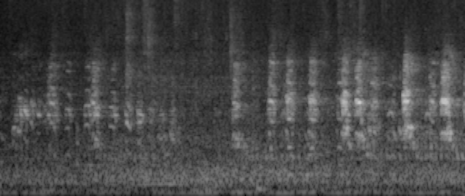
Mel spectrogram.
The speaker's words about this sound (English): Oh, it's blue-winged kookaburras. Yeah, going crazy. They really get into it.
